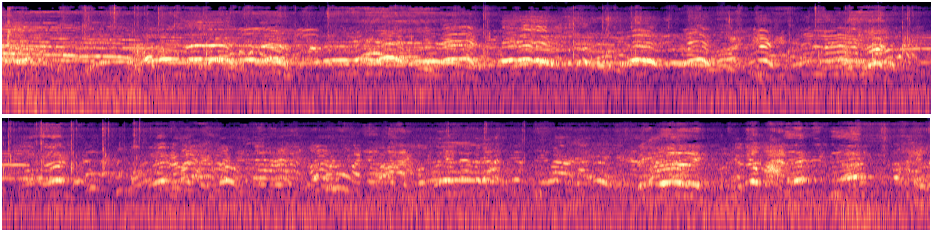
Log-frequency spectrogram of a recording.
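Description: A group of young men shout and call out to one another outdoors.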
